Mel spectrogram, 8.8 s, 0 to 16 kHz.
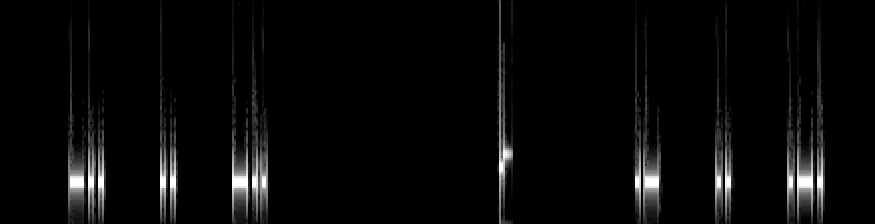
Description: Morse code, heard as a keyed tone, about 25 wpm, spaced as for 12 wpm, 700 Hz. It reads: DID AIR
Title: 4x Character Spacing - Top 300 Words - 25wpm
